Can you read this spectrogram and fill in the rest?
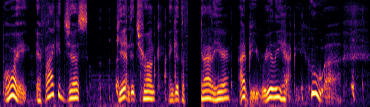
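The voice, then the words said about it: Imitates another person's voice. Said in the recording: “I love your impressions, man... your Al Pacino is spotless... I'm doing Al Pacino for the guy.”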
